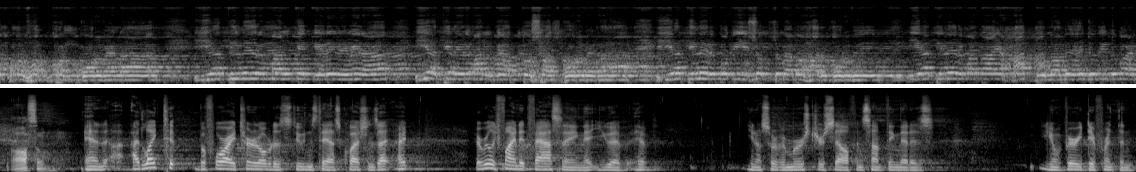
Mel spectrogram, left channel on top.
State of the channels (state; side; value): different; both; correlation 0.00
